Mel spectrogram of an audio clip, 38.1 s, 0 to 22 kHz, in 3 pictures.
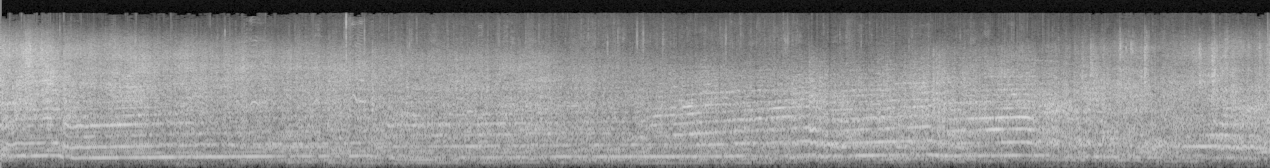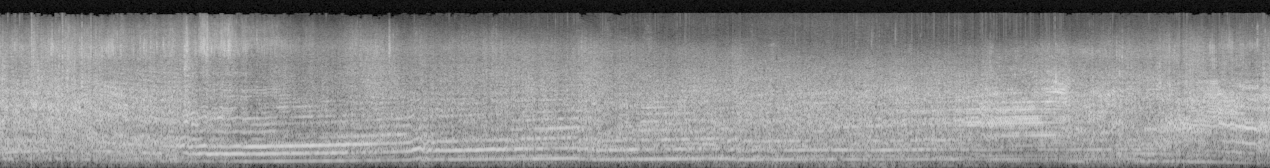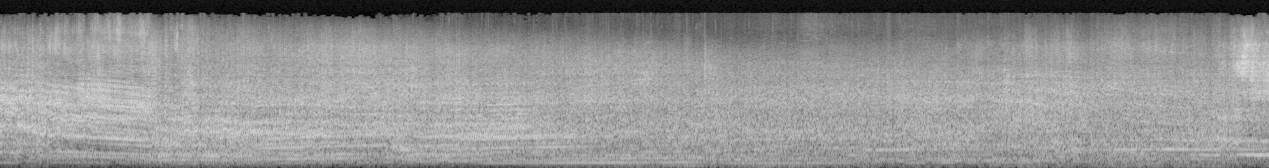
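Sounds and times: race car engine passing: 0.0s - 38.0s
engine revving through gears: 14.6s - 20.2s.

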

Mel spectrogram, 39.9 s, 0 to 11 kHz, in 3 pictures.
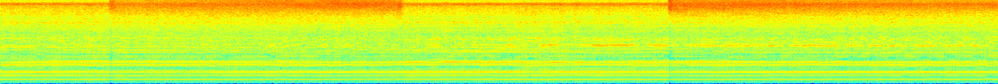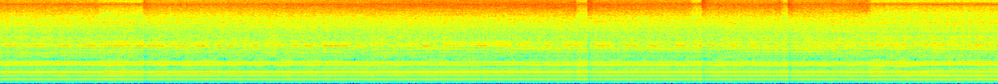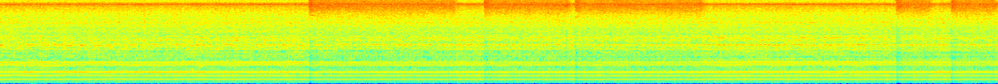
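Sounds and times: air compressor droning: 0.0s - 39.9s
spray gun hissing: 1.4s - 5.5s, 8.8s - 25.1s, 30.7s - 36.1s, 38.5s - 39.9s.

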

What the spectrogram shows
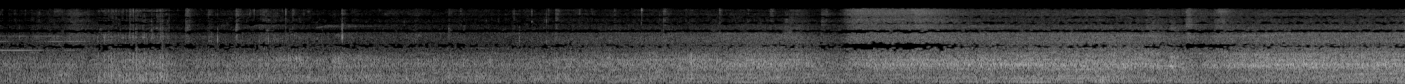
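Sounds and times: bus engine rumble: 0.0s - 14.0s
air brake hiss: 8.4s - 9.6s.

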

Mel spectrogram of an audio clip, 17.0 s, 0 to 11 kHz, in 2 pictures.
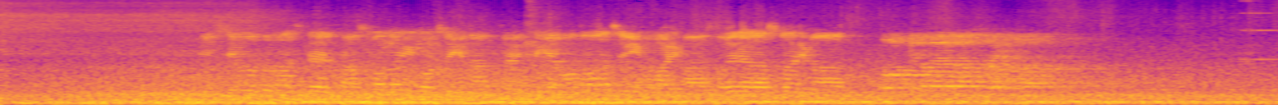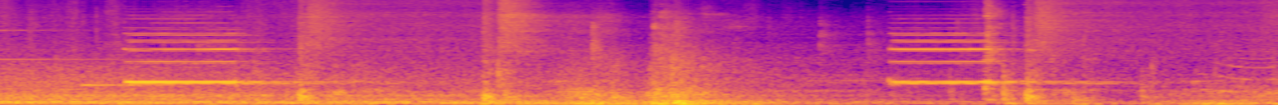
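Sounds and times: sliding doors hissing: 10.4s - 13.6s, 15.3s - 17.0s
train door chime: 14.4s - 15.8s.

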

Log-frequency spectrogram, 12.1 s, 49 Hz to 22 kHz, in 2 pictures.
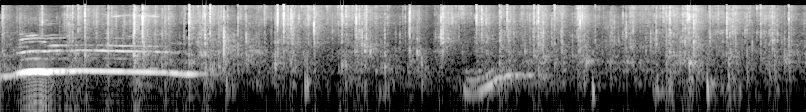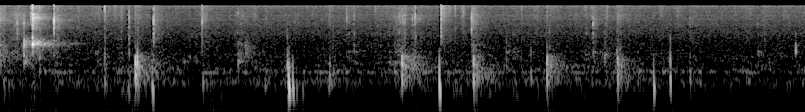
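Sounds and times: wrapping paper crinkling: 0.0s - 7.7s.

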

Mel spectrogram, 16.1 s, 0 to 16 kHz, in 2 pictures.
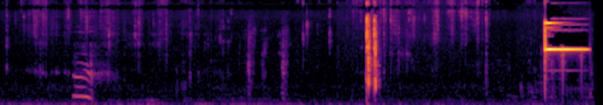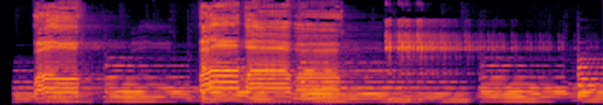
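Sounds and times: faint chewing: 0.0s - 7.2s
person humming: 1.0s - 1.3s, 8.5s - 9.5s, 10.6s - 13.9s
high ding: 7.3s - 7.9s.

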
